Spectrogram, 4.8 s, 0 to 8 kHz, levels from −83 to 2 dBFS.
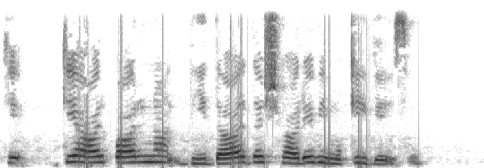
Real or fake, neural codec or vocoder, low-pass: real; none; 7.2 kHz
